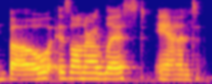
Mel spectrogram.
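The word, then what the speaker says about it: Beau: But Bo is spelled B-E-A-U.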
